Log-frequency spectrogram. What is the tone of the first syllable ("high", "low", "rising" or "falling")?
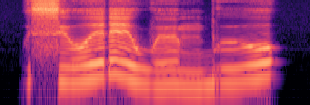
rising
